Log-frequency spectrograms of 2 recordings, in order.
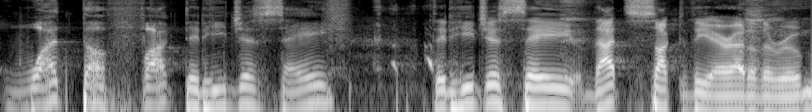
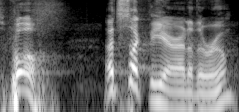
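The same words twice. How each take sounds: First: Slow, stunned incredulous questioning; retold disbelief. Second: Loud high whoa, then brisk quip; breezy auctioneer back on the mic; emcee's reaction. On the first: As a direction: draw out each word in disbelief. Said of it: "and I was like". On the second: Retold or imitated. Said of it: "the M C gets back on".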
